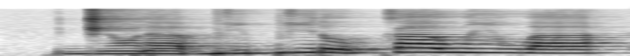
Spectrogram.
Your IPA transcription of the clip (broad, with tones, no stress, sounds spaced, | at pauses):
d͡ʒ ɔ̃˨ ɾ a˨ b i˨˦ b i˦ ɾ o˧ k a˦ w i˦ w a˦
